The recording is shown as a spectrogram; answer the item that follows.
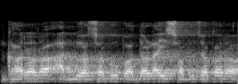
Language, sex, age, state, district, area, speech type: Odia, male, 45-60, Odisha, Nayagarh, rural, read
